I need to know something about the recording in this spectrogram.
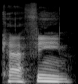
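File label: "caffeine", US English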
